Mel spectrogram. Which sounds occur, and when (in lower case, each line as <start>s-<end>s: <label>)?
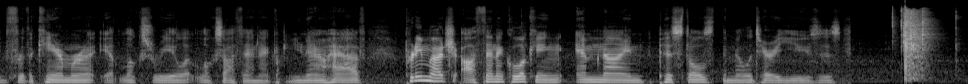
0.0s-3.7s: man speaking
0.0s-9.6s: mechanisms
2.8s-2.9s: tick
3.7s-3.9s: breathing
4.0s-5.6s: man speaking
5.7s-6.4s: man speaking
5.9s-6.0s: tick
6.6s-7.1s: man speaking
7.2s-8.5s: man speaking
8.9s-9.0s: tick
9.0s-9.4s: cap gun
9.2s-9.3s: tick
9.5s-9.6s: tick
